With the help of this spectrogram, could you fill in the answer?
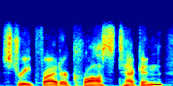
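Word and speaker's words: Street Fighter X Tekken: In Japan, when you see an X in marketing, it's usually pronounced cross. This is very prevalent in video games. For example, Street Fighter Cross Tekken is pronounced that way.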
